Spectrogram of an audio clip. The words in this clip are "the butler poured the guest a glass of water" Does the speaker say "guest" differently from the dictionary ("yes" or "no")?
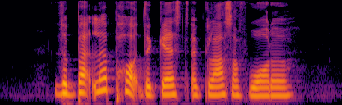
no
